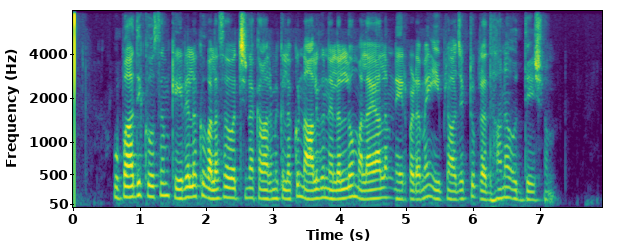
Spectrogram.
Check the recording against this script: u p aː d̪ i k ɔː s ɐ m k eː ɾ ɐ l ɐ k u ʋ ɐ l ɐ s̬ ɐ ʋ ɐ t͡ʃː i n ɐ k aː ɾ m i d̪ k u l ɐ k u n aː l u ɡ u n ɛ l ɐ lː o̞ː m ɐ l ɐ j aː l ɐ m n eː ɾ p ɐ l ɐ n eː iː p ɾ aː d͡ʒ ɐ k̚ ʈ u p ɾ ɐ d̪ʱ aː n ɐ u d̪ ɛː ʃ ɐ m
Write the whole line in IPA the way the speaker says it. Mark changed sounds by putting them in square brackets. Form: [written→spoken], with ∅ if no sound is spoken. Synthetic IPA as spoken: u p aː d̪ i k ɔː s ɐ m k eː ɾ ɐ l ɐ k u ʋ ɐ l ɐ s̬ ɐ ʋ ɐ t͡ʃː i n ɐ k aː ɾ m i [d̪→∅] k u l ɐ k u n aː l u ɡ u n ɛ l ɐ lː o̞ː m ɐ l ɐ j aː l ɐ m n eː ɾ p ɐ [l→ɽ] ɐ [n→m] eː iː p ɾ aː d͡ʒ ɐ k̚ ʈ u p ɾ ɐ d̪ʱ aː n ɐ u [d̪→d̪ː] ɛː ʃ ɐ m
